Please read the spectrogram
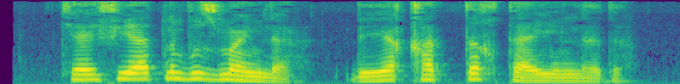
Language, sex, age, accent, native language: Uzbek, male, 12-17, Farg'ona, Uzbek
